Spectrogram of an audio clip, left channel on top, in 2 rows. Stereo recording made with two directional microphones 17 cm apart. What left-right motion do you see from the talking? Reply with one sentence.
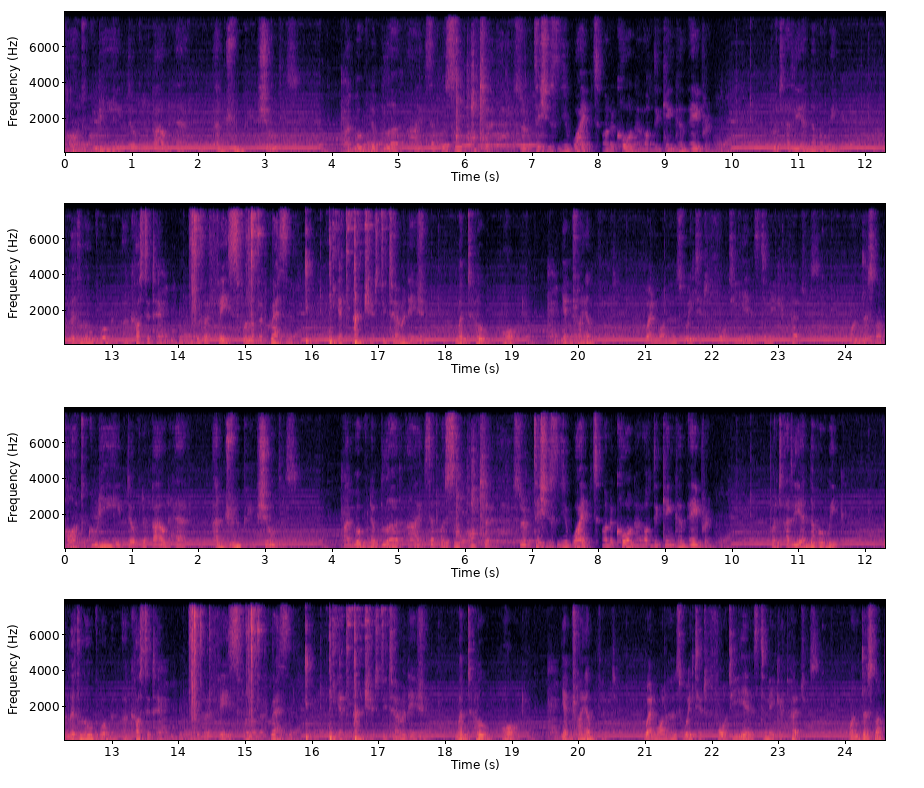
You can hear the talking go left and come back.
